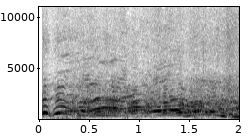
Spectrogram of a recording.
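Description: Excited chatter of a group of children's voices, high-pitched and talking over one another.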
